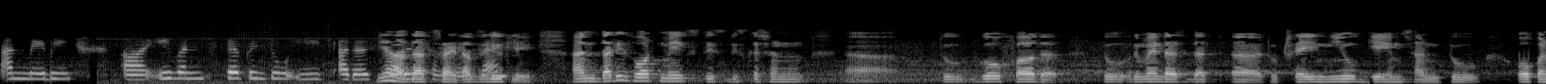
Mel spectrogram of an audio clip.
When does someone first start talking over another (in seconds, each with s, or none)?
3.8 s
